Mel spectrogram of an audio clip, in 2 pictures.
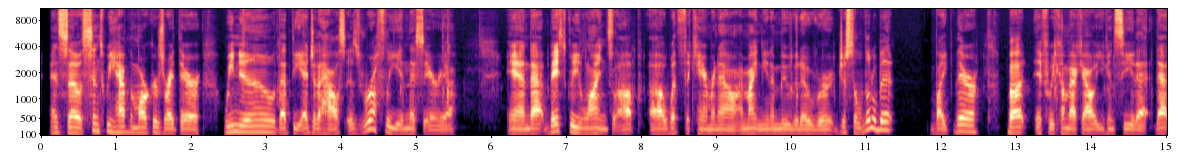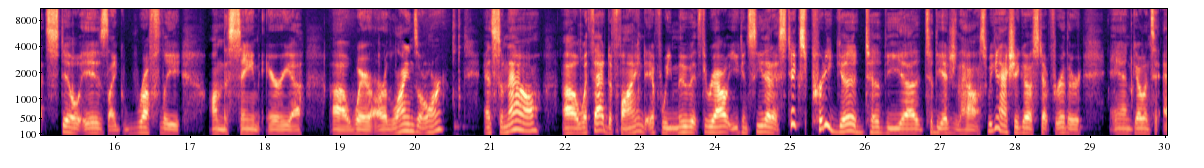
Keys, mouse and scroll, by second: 1.1 scroll up 2, 2.1 click, 2.8-5.3 shift+middle drag, 5.3 KP_0, 6.6-7.3 scroll up 3, 7.3-9.9 shift+middle drag, 9.9 g, 13.4 KP_7, 14.1-14.7 scroll up 5, 14.7-15.5 shift+middle drag, 15.5-18.7 scroll down 4, 20.4 KP_0, 22.3-23.5 shift+middle drag, 23.5-26.5 drag, 29.5 Tab.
